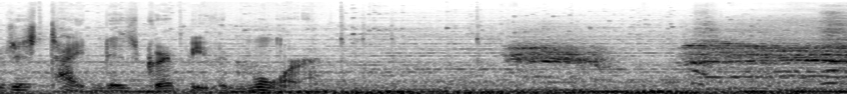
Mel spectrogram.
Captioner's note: Andrew screaming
